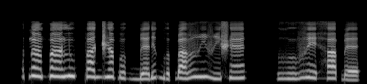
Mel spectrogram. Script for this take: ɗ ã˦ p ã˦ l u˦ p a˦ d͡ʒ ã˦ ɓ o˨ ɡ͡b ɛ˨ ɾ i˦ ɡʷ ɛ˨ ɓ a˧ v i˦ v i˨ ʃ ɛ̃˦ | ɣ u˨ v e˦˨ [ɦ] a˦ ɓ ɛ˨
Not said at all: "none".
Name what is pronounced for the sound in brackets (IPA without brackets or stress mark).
h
